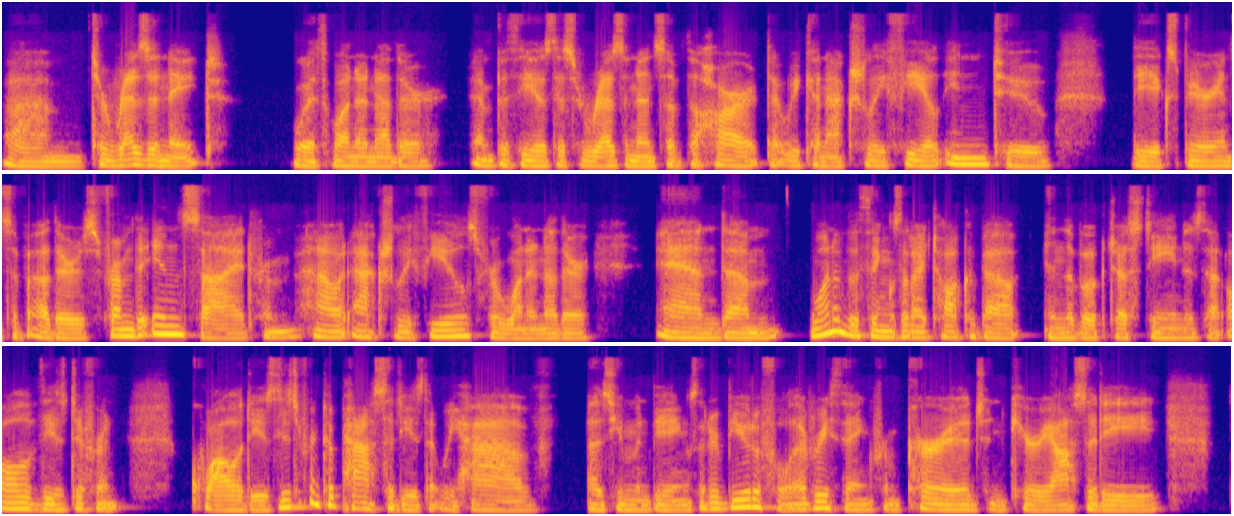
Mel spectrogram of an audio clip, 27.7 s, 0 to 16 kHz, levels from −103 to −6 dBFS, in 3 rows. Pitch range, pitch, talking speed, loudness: 105-130 Hz, 110 Hz, 155 wpm, -18 LUFS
